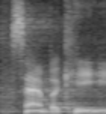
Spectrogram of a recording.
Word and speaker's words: Sambaqui: Sambaqui. Sambaqui. Are there any alternate pronunciations? No, just the one.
